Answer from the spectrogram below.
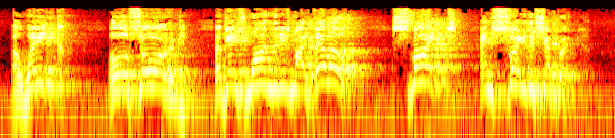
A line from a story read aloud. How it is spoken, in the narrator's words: justice cried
